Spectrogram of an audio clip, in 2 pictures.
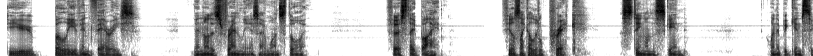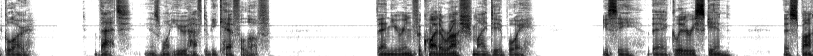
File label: Young Middle Age Dark Monologue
